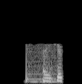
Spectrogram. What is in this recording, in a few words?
122 725MHz, scanner radio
